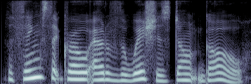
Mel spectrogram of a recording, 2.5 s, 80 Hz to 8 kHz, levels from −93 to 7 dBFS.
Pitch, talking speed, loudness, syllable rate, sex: 225 Hz, 240 wpm, -15 LUFS, 4.7 syllables/s, female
